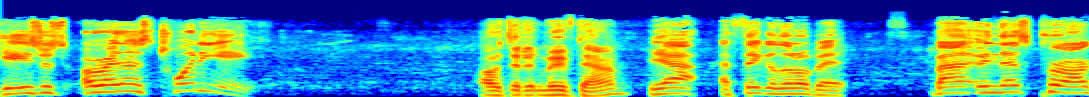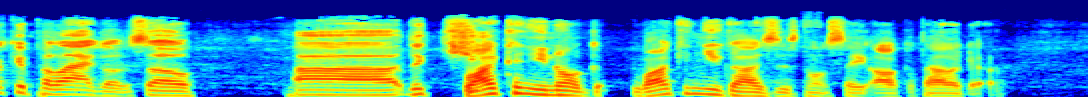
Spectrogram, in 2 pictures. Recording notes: live from the Ledger open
